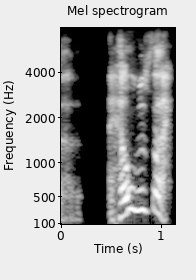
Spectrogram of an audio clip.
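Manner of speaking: high, stunned, incredulous blurt. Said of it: "Agnar's kind of staring at this going".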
